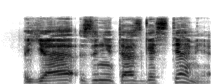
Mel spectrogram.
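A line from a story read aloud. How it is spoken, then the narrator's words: Plain. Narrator (Russian): ответила Фэнзе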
